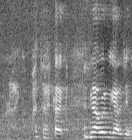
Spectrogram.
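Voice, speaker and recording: Amid noticeable background noise and audible room echo, a woman talks in a high-pitched voice. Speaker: bakery owner. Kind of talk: interview.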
